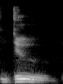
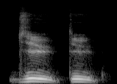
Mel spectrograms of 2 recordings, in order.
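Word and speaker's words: Dube: Not Jude Bellingham, it's Doob. Doob. That's how you say it.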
